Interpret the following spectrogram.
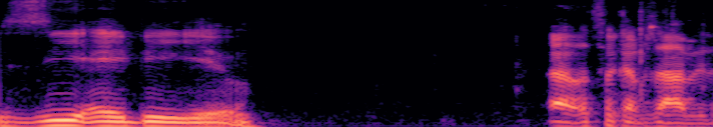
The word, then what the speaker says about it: Zabu: Here, maybe somebody else can pronounce this name because he says Zabu, Zabu.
